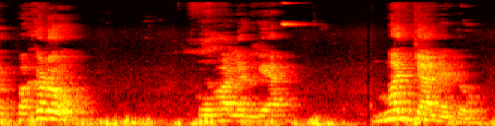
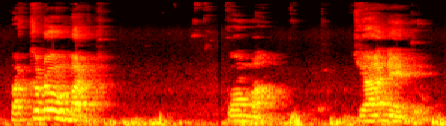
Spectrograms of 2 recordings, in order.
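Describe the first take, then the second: First: "पकड़ो" alone, break, then "मत जाने दो" together; pause after पकड़ो. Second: "पकड़ो मत" as one unit, pause, then "जाने दो"; pause after मत. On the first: Teacher moving the comma to reverse meaning, pause after पकड़ो. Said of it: "पकड़ो के बाद कोमा लगा दे". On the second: Teacher showing how a comma changes meaning, pause after मत. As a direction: break after मत, saying "coma" in the gap. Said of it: "इसको पकड़ो मत और जाने दो". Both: Shown as a demonstration.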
